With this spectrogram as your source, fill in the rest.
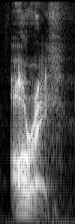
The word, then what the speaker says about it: Aurei: All right, so we have Aurei, is how you say it.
